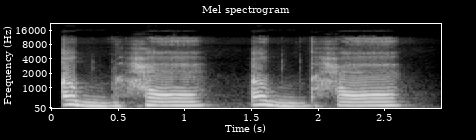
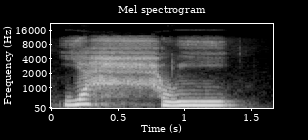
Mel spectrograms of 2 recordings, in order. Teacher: The dad is a strong letter, which means that we have a strong collision in its makhraj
